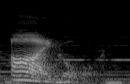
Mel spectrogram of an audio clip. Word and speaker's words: Igor: plays frankenstein scott plays igor scott seifert it's pronounced i gore we have chosen the best possible monster he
